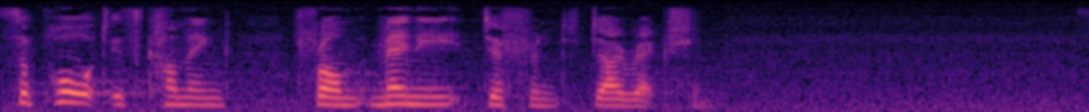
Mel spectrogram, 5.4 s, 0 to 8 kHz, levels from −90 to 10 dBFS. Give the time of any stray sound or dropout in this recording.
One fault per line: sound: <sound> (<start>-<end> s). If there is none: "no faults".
no faults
